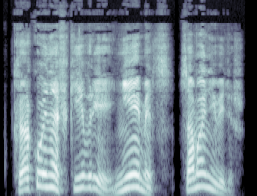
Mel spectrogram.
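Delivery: high, exasperated retort; irritated correction. Acted. Woman setting her naive roommate straight, exasperated.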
